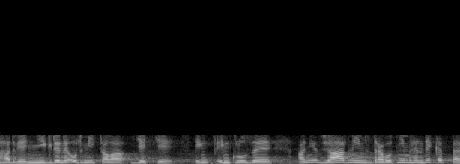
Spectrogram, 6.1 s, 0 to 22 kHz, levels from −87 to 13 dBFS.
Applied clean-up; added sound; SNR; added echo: none; none; none; none.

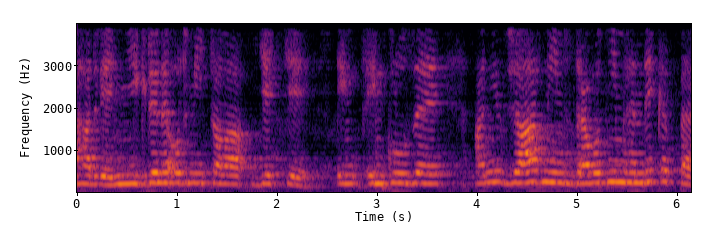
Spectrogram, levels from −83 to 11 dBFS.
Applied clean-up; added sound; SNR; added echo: none; none; none; reverberation time 0.3 s.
